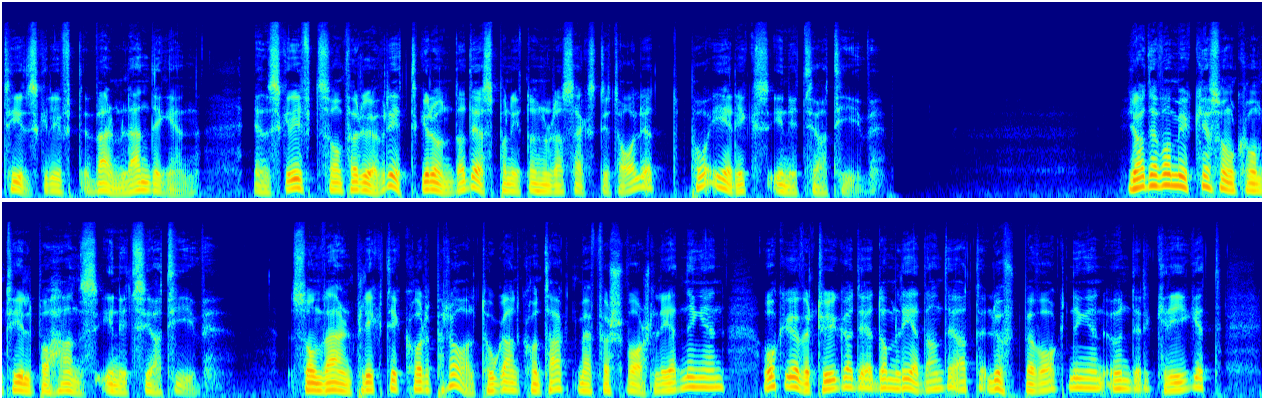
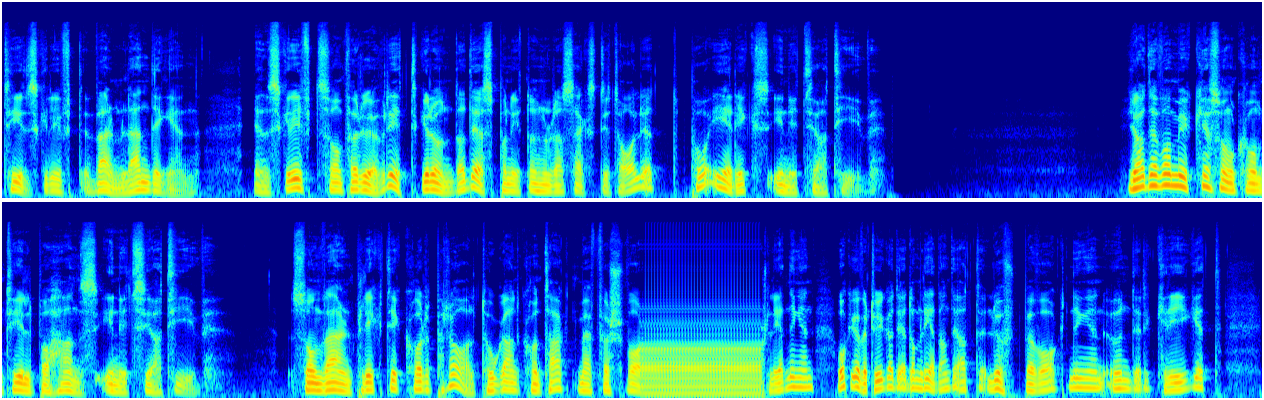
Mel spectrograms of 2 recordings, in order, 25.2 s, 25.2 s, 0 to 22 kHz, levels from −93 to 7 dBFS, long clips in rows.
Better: first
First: none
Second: audio freezing; at 19 s for 1 s

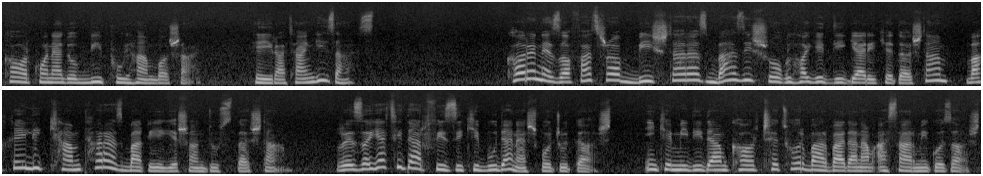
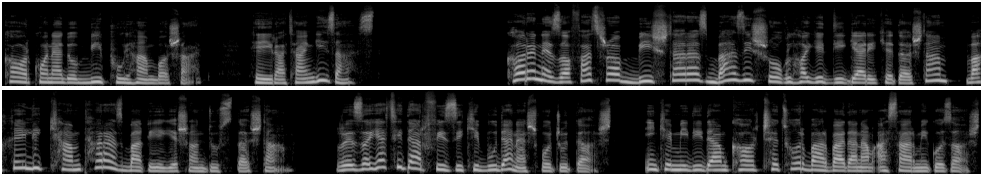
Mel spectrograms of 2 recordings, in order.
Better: second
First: hiss; noticeable; throughout; 15 dB below the speech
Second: none

